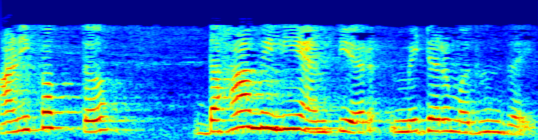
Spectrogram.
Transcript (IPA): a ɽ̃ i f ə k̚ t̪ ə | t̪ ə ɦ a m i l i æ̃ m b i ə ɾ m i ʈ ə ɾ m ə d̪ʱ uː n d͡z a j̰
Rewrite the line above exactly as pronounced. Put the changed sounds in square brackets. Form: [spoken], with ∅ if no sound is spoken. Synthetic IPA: a ɽ̃ i f ə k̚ t̪ ə | [d̪] ə ɦ a m i l i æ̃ m [p] i ə ɾ m i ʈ ə ɾ m ə d̪ʱ uː n d͡z a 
